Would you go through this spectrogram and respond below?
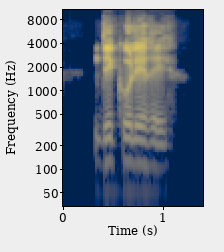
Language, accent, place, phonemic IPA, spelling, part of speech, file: French, France, Lyon, /de.kɔ.le.ʁe/, décolérer, verb, LL-Q150 (fra)-décolérer.wav
- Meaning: to calm down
